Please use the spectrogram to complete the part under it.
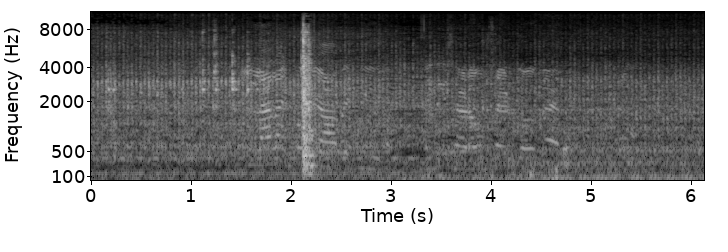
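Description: A truck engine rumbles.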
